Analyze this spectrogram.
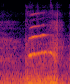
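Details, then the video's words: Blind pet cat asking to ride on a person's shoulder gives one steady tonal meow lasting about six tenths of a second, with faint room rumble. "Talking Blind Cat Needs a Shoulder Taxi"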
